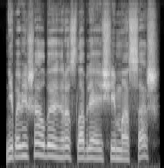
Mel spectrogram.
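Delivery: sweet sly pixie offer. A narrator's reading. Fairy blonde speaks.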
